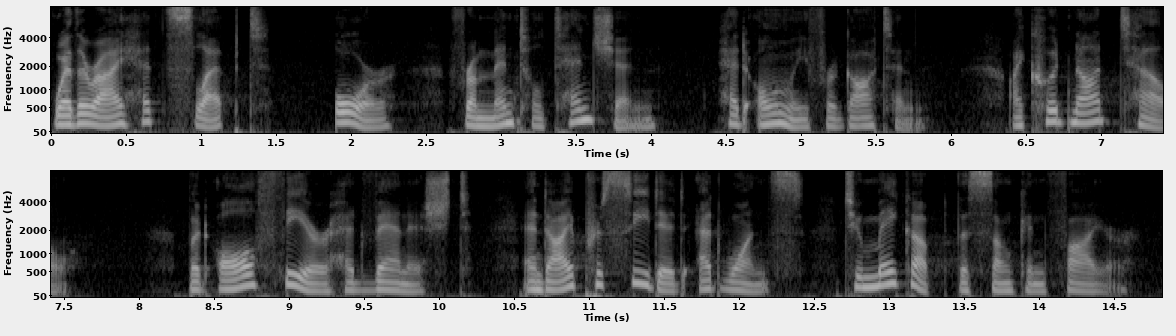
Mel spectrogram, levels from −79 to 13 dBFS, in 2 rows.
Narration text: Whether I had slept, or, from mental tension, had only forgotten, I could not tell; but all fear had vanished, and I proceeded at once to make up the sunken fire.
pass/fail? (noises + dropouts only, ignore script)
pass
